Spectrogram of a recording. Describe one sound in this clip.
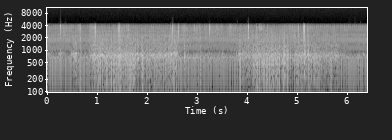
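Air bubbles rush and gurgle underwater in bursts.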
